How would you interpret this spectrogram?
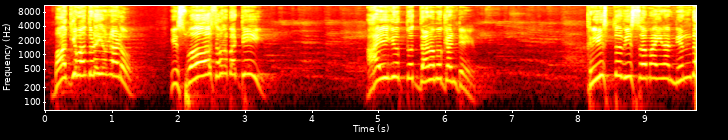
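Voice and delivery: loud, high, slow preaching cry, phrase by phrase; full-force preaching. Real, not acted. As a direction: shout the scripture at the crowd.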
